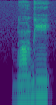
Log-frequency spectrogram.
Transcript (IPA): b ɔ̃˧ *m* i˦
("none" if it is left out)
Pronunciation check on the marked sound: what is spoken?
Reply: b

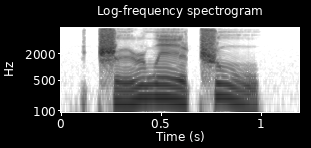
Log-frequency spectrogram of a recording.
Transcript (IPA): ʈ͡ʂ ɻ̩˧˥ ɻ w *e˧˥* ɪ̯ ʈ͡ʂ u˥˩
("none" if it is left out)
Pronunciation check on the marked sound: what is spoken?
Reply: e˥˧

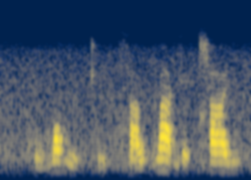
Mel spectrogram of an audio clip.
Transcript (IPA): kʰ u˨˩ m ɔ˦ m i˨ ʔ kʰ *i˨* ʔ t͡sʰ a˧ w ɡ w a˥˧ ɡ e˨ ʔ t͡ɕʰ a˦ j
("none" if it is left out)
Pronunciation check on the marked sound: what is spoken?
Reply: i˨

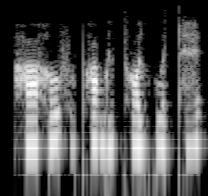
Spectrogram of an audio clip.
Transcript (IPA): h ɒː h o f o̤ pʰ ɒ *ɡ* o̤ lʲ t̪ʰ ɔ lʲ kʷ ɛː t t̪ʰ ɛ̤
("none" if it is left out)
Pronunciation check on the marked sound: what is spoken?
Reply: ɡ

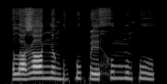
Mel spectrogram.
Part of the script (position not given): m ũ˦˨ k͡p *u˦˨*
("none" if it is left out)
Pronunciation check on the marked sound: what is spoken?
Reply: u˦˨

